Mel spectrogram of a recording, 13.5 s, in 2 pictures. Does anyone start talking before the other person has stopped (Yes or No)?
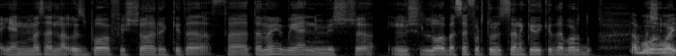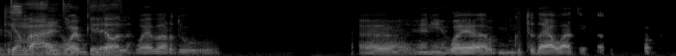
Yes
